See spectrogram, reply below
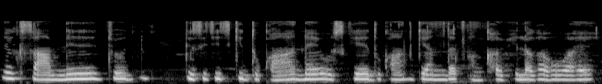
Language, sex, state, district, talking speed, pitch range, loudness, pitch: Hindi, female, Uttar Pradesh, Lalitpur, 170 wpm, 220-255 Hz, -17 LUFS, 235 Hz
